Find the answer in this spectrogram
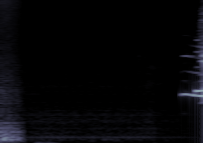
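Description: Silence, then near the end a recorder starts one loud, high note that wavers and steps up in pitch.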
